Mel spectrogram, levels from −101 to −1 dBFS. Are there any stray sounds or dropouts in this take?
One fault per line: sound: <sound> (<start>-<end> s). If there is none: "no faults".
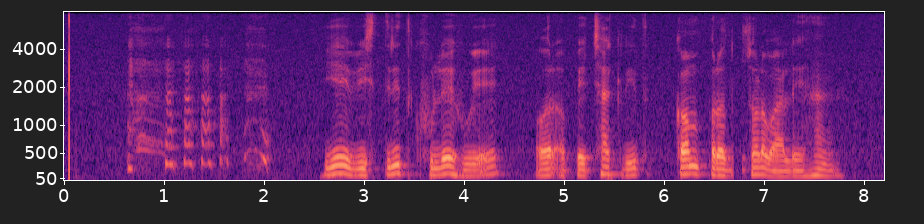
sound: laugh (0.6-2.2 s)
sound: dropout (6.7-6.8 s)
